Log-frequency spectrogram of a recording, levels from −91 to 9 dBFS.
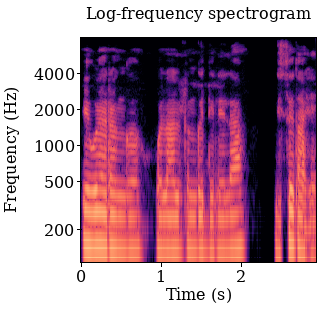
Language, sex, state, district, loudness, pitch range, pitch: Marathi, male, Maharashtra, Sindhudurg, -16 LUFS, 125-135 Hz, 130 Hz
